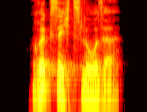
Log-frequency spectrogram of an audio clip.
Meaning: inflection of rücksichtslos: 1. strong/mixed nominative/accusative feminine singular 2. strong nominative/accusative plural 3. weak nominative all-gender singular
- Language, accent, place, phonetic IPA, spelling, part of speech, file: German, Germany, Berlin, [ˈʁʏkzɪçt͡sloːzə], rücksichtslose, adjective, De-rücksichtslose.ogg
